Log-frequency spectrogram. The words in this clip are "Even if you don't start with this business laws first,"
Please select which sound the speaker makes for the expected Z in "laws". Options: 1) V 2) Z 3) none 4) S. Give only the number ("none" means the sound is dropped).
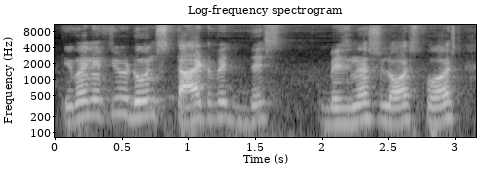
4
